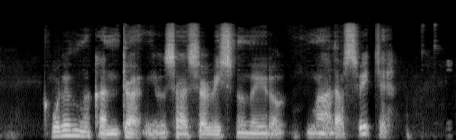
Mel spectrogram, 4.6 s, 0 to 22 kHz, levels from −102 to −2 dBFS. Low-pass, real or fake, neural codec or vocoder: 10.8 kHz; fake; codec, 24 kHz, 0.9 kbps, WavTokenizer, medium music audio release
